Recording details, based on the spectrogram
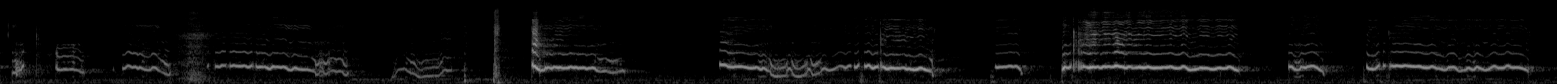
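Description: A fox gives drawn-out, wavering whines broken by stuttering, cackling bursts that sound like crying and laughing.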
